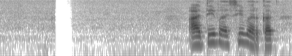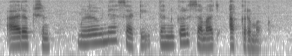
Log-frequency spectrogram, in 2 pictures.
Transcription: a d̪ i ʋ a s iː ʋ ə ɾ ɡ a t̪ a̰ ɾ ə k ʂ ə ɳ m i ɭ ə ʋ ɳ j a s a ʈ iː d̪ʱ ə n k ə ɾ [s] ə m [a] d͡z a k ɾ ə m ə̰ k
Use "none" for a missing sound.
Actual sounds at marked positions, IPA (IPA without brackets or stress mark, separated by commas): s, a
